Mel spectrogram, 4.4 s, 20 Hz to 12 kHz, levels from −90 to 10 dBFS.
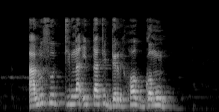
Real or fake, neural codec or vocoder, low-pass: real; none; 7.2 kHz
